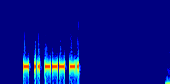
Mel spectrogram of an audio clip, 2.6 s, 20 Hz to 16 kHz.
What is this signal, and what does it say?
Morse code, heard as a keyed tone, about 44 wpm, 690 Hz. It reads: TION
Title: Prefixes and Suffixes 45wpm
